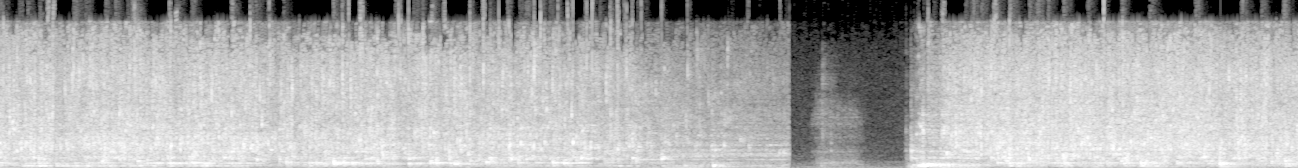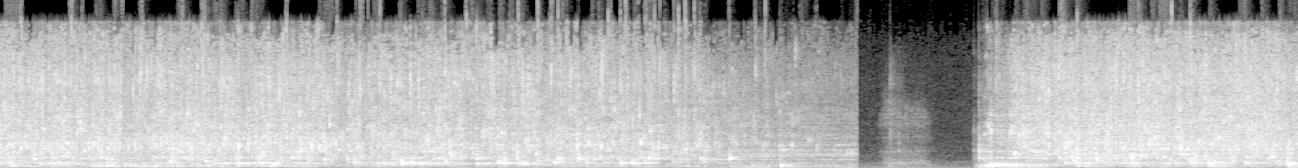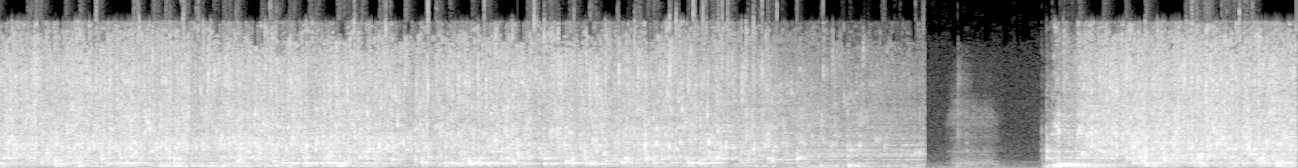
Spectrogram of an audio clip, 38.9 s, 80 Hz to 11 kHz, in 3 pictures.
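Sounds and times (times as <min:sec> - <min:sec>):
toilet flushing: 0:00.0 - 0:08.0, 0:09.1 - 0:21.6, 0:22.8 - 0:35.3, 0:36.4 - 0:38.9.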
